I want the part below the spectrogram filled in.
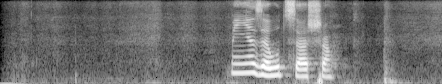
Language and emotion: Russian, neutral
